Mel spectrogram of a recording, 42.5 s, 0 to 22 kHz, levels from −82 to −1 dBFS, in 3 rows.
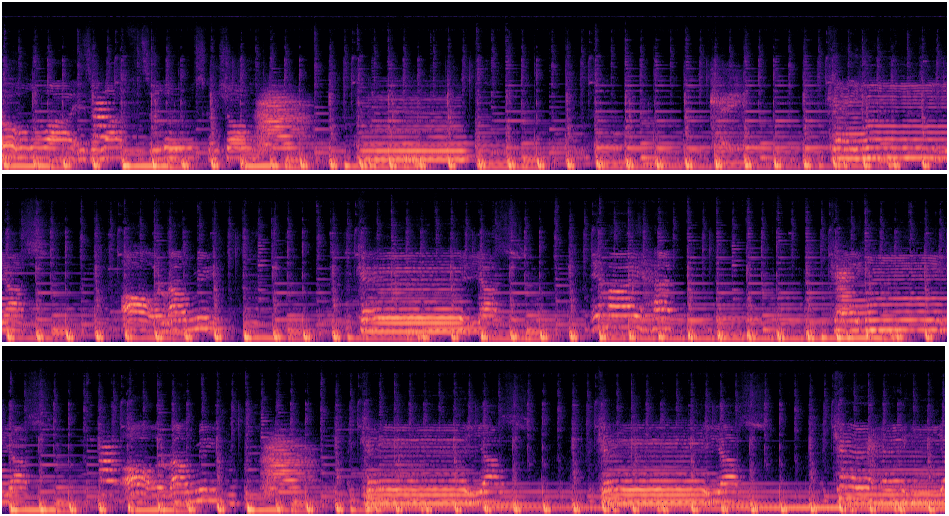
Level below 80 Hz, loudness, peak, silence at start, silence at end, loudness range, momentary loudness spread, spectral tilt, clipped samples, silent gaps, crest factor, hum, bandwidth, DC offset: -28 dBFS; -24 LUFS; -6 dBFS; 0 s; 0 s; 4 LU; 7 LU; -8 dB/octave; under 0.1%; none; 16 dB; none; 10.5 kHz; under 0.1%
